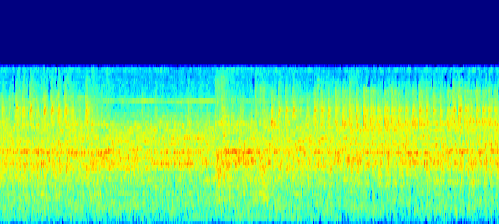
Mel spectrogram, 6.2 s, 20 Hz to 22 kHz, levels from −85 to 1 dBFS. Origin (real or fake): real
